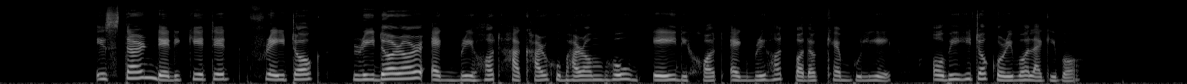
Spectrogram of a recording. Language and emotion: Assamese, neutral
